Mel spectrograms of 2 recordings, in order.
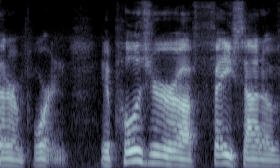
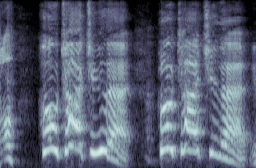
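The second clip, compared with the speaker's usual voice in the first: mock-mad high-pitched yell; comically scandalized shout; Yim; 10 dB louder than usual. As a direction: imitate an outraged teacher, very high and loud. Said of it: "He'd be all mad and stuff".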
